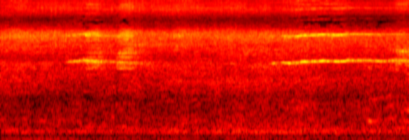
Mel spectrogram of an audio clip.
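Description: Busy street noise with a high-pitched squeal twice, a short one about a second in and a longer one held for about a second near the end.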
